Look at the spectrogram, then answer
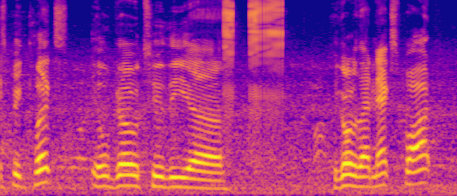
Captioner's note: tie buzzes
